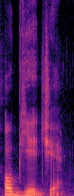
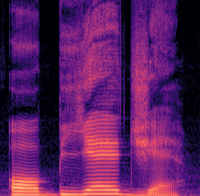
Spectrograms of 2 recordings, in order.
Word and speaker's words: obiedzie: The accent is on the middle syllable. There aren't any special phonemes. Pay attention to the DZI letter combination. That's the J sound. Obiedzie. Obiedzie.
